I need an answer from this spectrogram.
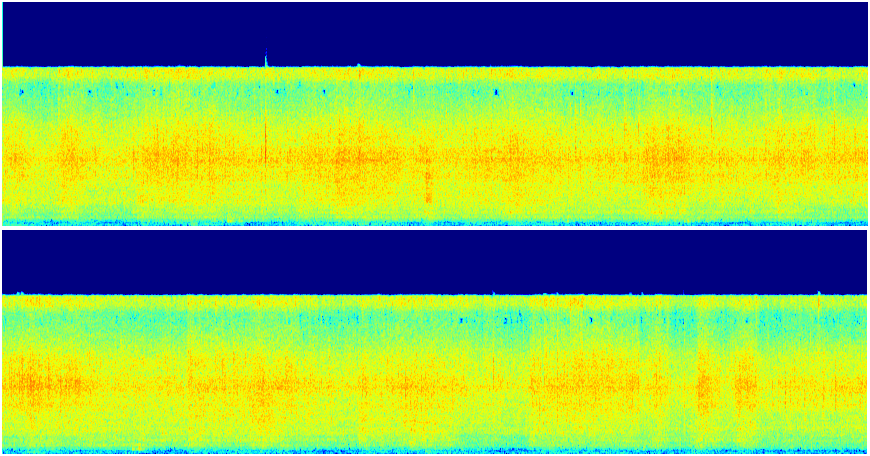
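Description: Chicken keema and diced potatoes sizzling as they are stir-fried in a wok, with a wooden spatula stirring steadily and scraping and tapping against the pan.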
